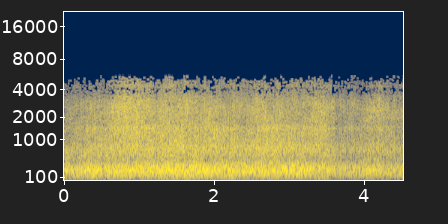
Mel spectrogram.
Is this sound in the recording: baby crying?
no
